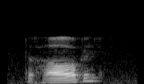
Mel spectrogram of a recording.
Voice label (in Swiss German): "hagel", alsace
